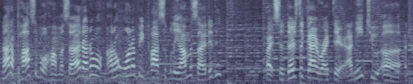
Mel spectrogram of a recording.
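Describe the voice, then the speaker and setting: A man hosting a gaming video, giving frantic gameplay commentary, excitable, shouting and cursing at the game. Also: high-pitched, fast, over music.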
